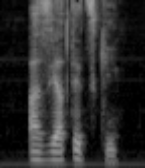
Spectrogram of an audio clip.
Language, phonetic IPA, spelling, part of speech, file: Polish, [ˌazʲjaˈtɨt͡sʲci], azjatycki, adjective, Pl-azjatycki.ogg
